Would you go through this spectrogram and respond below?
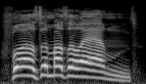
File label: Kamikaze, Russian; hedgewars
